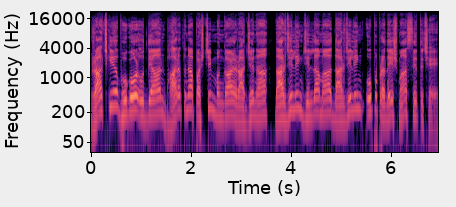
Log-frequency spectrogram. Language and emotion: Gujarati, neutral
